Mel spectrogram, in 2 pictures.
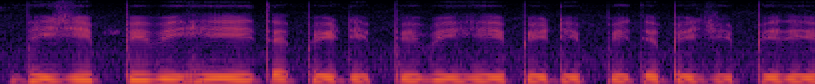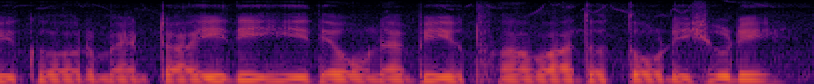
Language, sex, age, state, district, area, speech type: Dogri, male, 30-45, Jammu and Kashmir, Udhampur, rural, spontaneous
